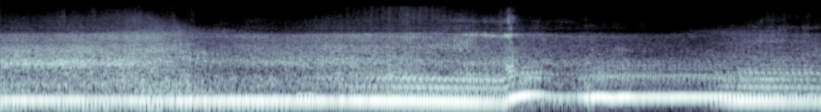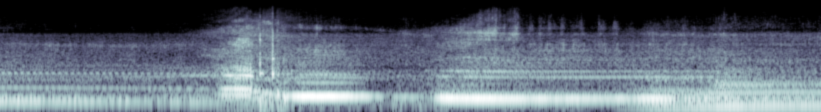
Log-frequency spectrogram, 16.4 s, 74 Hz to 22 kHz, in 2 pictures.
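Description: Koenigsegg Agera RS's twin-turbocharged V8 with titanium exhaust, running at low revs as it drives off: a steady deep engine drone that changes pitch several times, with a short sharp burst of noise about ten and a half seconds in.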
